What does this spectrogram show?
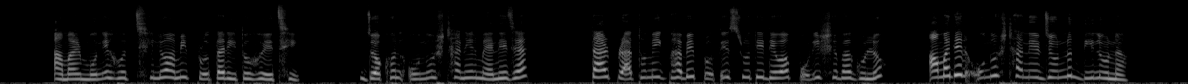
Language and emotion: Bengali, sad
